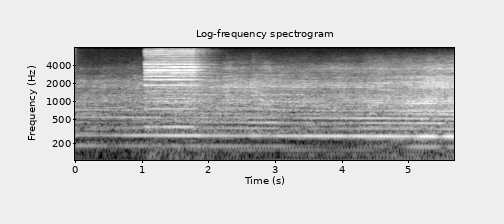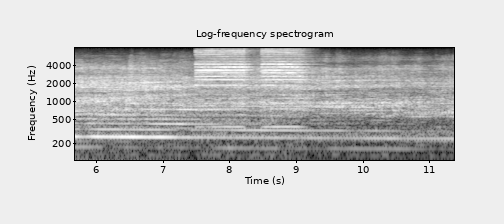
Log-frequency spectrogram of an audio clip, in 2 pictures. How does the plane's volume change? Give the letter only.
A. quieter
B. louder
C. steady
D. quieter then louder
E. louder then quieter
E.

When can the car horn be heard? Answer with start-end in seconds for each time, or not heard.
1.0-2.0, 7.5-9.2.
